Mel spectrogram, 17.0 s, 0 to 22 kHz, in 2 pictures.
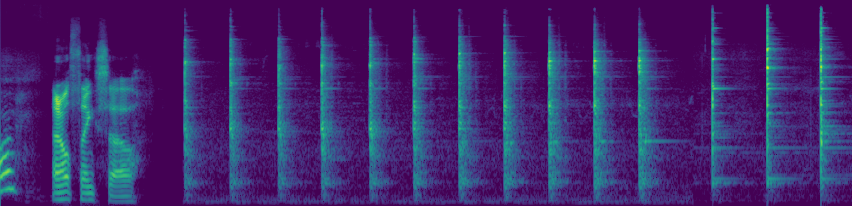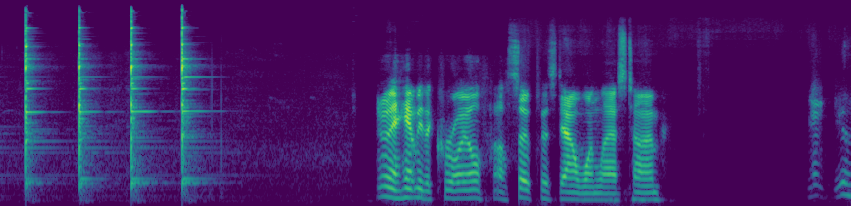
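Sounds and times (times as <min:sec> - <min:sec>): hammer ringing on steel chisel: 0:06.4 - 0:11.0.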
